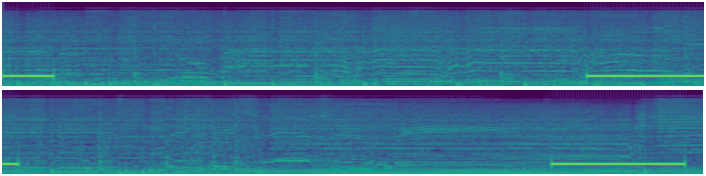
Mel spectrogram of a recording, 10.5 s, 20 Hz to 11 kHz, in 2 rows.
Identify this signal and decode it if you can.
Ringback tone (Europe, 425 Hz), with noise.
